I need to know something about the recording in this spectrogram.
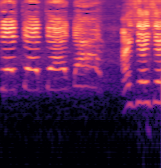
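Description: A small child's high-pitched voice chanting "ay, ay, ay" in four short sing-song syllables. After a brief pause, a woman's lower voice answers with a quicker run of "ay, ay, ay".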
